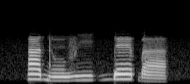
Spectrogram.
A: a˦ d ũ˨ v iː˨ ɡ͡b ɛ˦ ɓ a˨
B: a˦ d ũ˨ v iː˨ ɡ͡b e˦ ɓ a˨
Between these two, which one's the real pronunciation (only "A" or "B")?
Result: A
